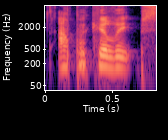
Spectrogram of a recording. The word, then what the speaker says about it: apocalypse: Horsemen of the and I I pronounce apocal no apocalyps that's so I think he like Calypso so pronounce it apocalyps apocalyps now uh has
